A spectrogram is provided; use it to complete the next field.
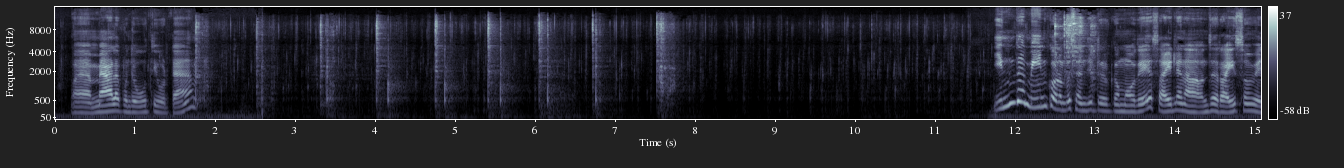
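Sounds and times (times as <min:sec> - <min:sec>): spatula scraping and knocking in pan: 0:01.7 - 0:08.0, 0:12.4 - 0:13.1.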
